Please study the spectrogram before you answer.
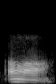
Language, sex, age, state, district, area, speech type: Assamese, male, 18-30, Assam, Kamrup Metropolitan, urban, conversation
